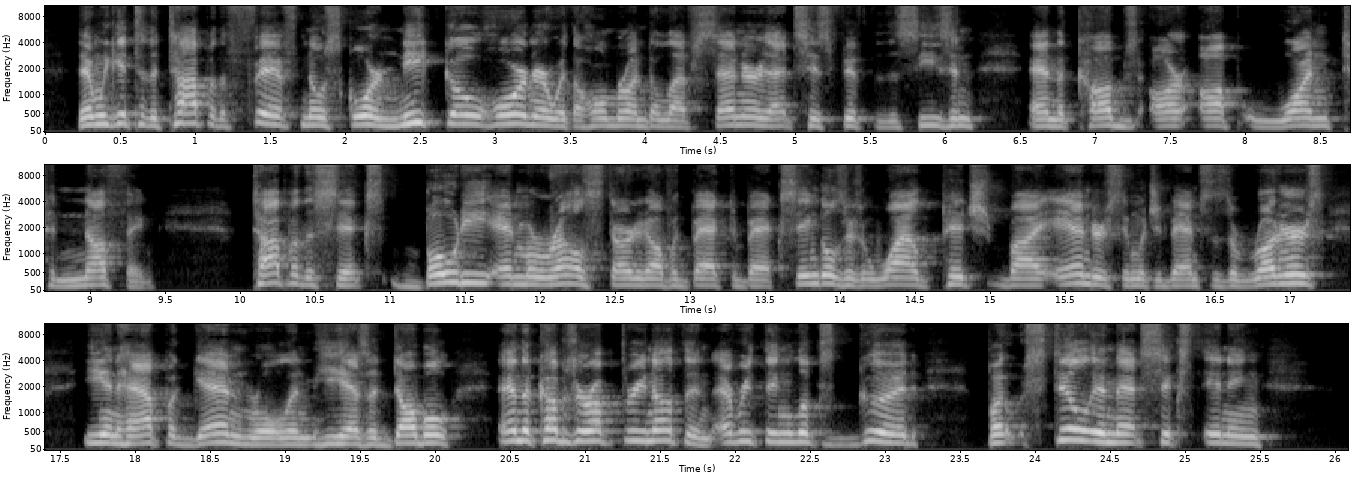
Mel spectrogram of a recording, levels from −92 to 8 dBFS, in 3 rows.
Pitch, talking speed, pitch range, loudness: 195 Hz, 190 wpm, 175-230 Hz, -22 LUFS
